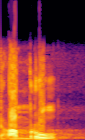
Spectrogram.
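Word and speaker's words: عمرو: But in Arabic, you don't spell Amr with three letters. You spell it with four letters. Ayn, Mim, Ra, and Waw. So it's like Amru, but it's pronounced Amr.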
